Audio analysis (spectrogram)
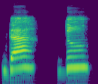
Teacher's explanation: you can still hear the lightness of the dal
